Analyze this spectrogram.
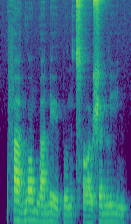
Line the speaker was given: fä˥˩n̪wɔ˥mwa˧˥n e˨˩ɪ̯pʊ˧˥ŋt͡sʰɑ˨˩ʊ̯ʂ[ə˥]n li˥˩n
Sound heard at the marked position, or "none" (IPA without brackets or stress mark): ə˥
